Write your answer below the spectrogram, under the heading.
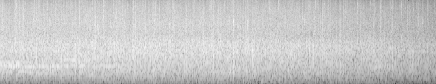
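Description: Audience applauding after a choir performance. A held note fades out in the first second or two, and the applause grows quieter toward the end.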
